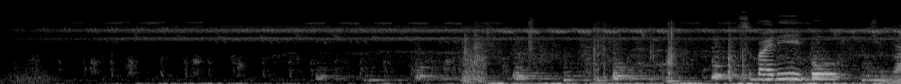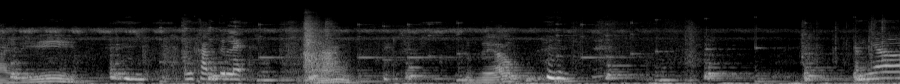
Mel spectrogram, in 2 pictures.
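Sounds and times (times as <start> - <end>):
crickets chirring: 0.0 - 18.0
people talking: 7.4 - 12.6, 13.6 - 15.2, 17.6 - 18.0.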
